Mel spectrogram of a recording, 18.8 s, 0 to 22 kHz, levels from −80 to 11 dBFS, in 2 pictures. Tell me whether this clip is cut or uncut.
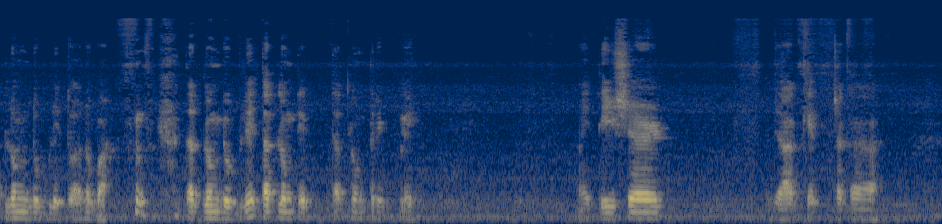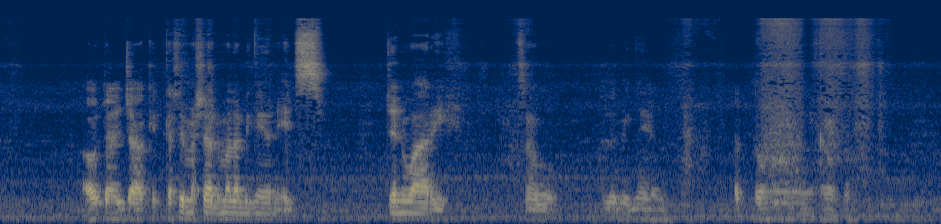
uncut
